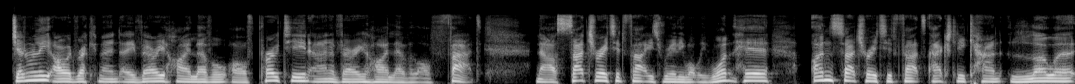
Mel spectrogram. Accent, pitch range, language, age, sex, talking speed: British, 115-155 Hz, English, 20-39, male, 175 wpm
